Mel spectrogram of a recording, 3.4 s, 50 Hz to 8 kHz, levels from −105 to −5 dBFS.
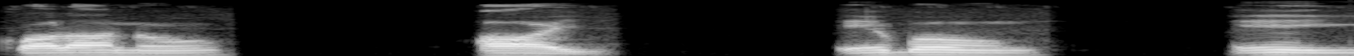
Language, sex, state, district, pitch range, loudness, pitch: Bengali, male, West Bengal, Dakshin Dinajpur, 115-125 Hz, -19 LUFS, 120 Hz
